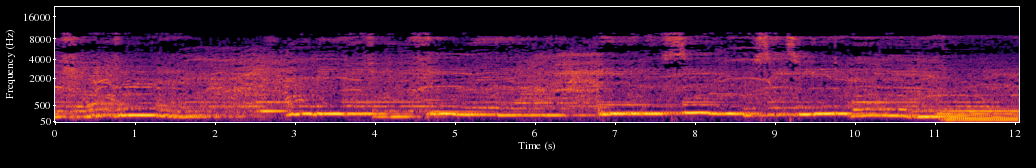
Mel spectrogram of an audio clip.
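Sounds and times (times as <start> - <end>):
live concert music: 0.0 - 12.0
man singing long notes: 0.0 - 12.0.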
